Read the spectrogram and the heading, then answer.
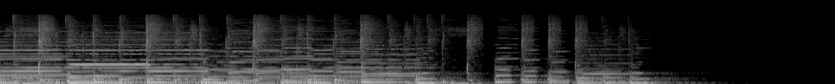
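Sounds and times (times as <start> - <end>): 
tango music: 0.0 - 6.6.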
